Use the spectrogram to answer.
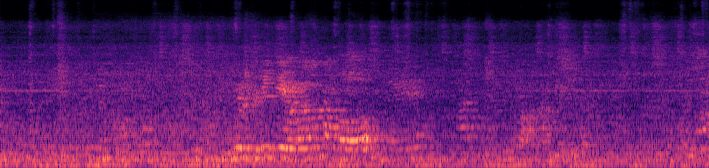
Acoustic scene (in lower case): cafe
